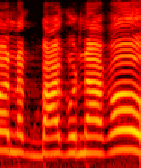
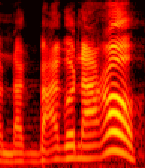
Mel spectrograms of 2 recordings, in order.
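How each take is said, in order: First: Said louder and higher. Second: Said in the usual way. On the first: Shown as a demonstration. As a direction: say it big, with conviction. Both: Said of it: "Pag malaki mo".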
